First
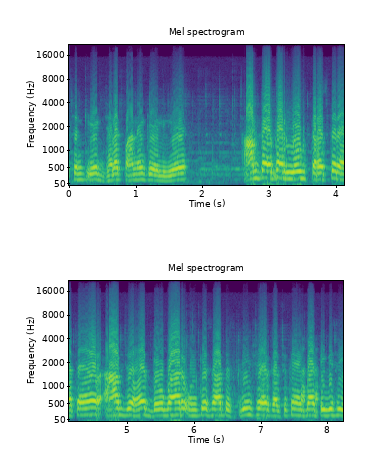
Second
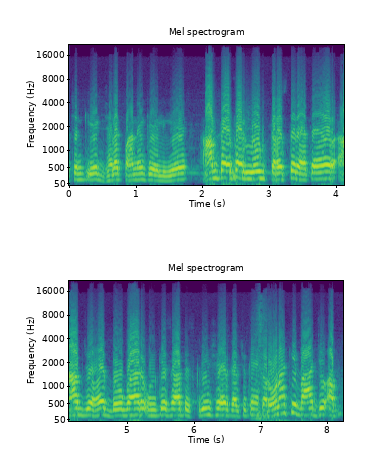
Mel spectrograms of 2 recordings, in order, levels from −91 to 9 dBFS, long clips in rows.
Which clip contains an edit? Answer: second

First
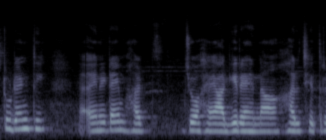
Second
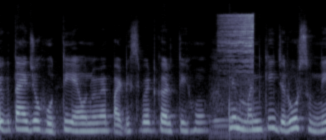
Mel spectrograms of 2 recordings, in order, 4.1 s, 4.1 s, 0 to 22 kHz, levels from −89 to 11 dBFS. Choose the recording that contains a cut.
second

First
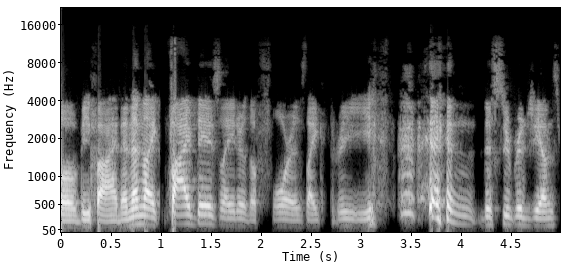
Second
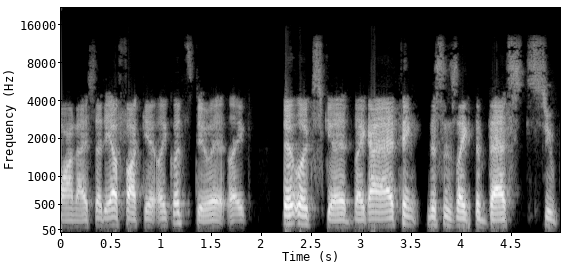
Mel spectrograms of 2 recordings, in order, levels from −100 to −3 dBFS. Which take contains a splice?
first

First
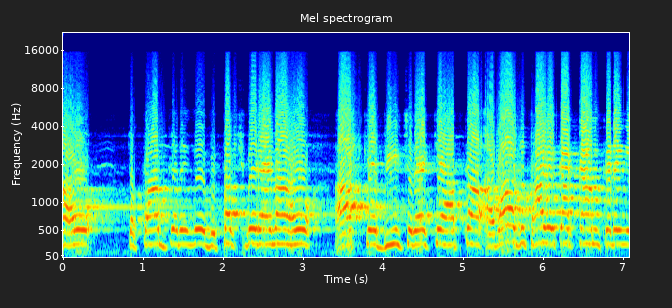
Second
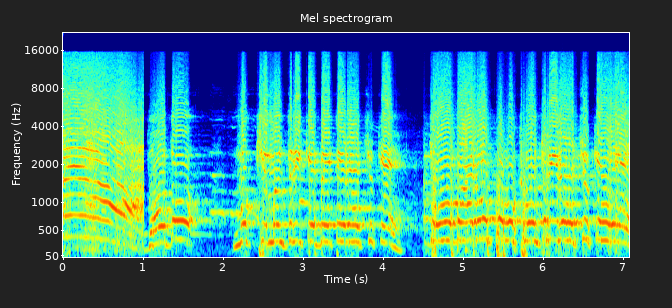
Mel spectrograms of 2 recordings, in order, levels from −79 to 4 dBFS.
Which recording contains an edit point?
second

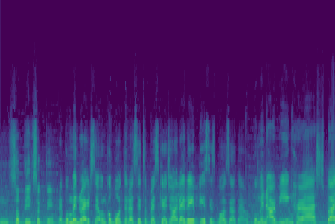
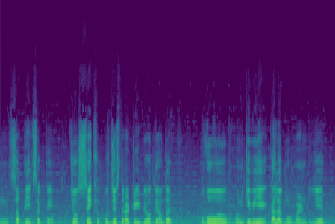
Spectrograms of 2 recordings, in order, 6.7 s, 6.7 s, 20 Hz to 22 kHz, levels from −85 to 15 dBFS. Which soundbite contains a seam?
first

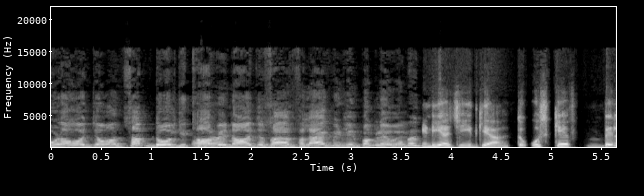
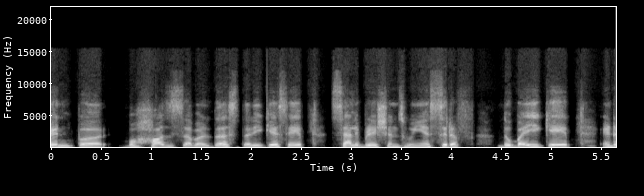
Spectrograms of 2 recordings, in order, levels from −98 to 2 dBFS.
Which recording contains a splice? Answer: first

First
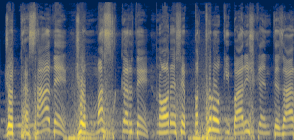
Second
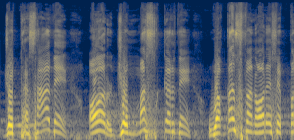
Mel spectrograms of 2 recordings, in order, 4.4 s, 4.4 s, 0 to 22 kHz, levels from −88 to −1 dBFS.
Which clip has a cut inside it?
first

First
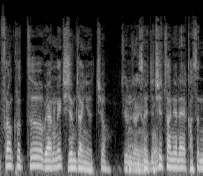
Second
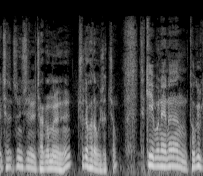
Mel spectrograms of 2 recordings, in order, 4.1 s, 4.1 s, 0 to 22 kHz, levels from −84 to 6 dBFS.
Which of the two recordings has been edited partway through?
first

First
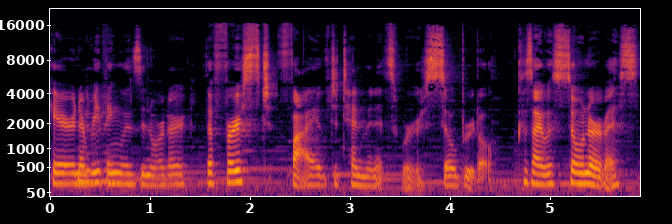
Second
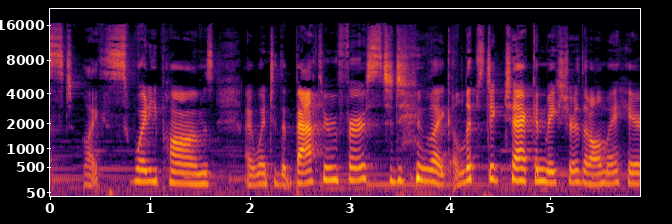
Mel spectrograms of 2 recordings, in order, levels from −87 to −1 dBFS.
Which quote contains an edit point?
first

